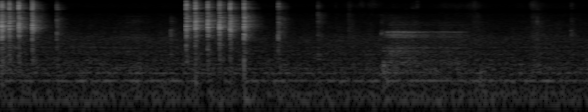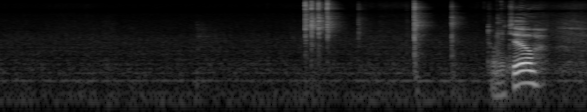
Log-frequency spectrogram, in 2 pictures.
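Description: Ratchet clicks in short rapid bursts as cylinder head bolts are torqued on a Jeep XJ, separated by quiet gaps over a steady low hum, with a brief voice near the end.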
